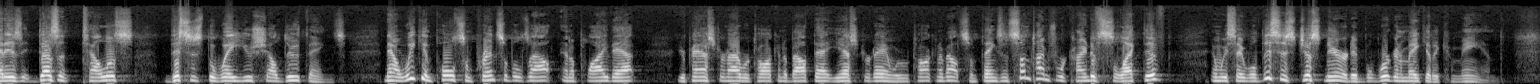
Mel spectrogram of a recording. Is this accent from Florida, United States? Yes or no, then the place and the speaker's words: no; Austin, Texas, United States; I grew up in Austin, and when I moved away from Austin, they had a population of 250,000, and I thought it was a big city.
